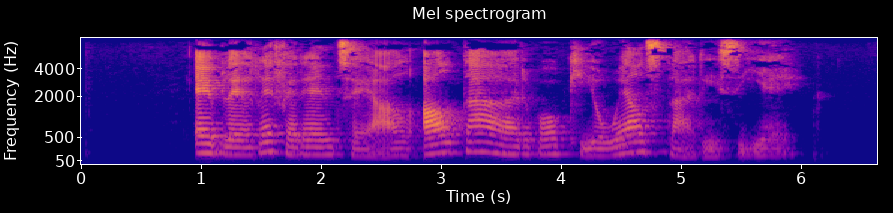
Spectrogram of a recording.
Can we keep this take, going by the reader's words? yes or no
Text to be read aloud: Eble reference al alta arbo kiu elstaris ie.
yes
